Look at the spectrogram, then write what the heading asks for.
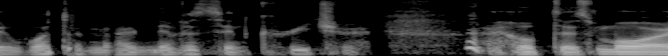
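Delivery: muttered under breath. A man thanks his friend, then adds to himself: muttered under breath. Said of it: "under his breath say".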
